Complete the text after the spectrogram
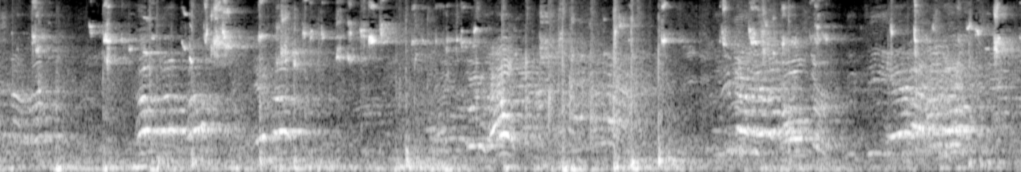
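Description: Sneakers squeak sharply on a wooden floor.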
